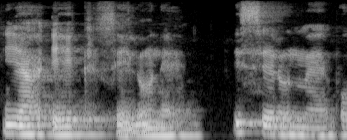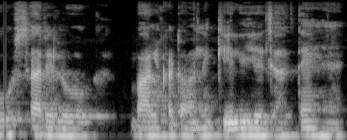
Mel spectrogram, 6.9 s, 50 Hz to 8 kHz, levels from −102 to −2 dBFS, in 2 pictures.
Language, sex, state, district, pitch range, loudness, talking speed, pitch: Hindi, male, Bihar, Darbhanga, 115-130 Hz, -27 LUFS, 140 wpm, 115 Hz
